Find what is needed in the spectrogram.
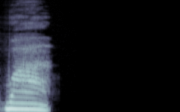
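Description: A narrator's voice speaking one drawn-out Thai word, ending about two-thirds of a second in, followed by silence.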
